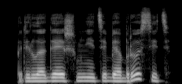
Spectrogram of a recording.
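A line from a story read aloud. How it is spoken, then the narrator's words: Skeptical snort. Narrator (Russian): хмыкнул Тимьян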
